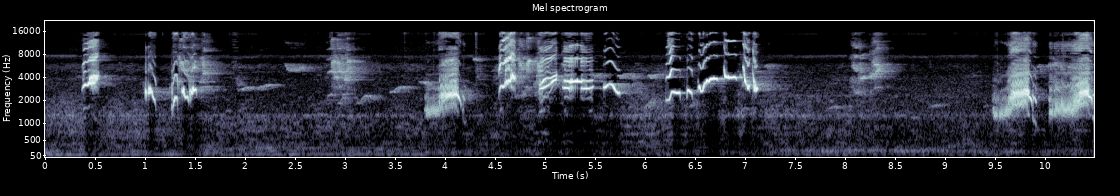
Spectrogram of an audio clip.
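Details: Oriental magpie-robin (kacer) in constant, energetic song, pouring out its repertoire: loud, varied, sweet whistles and rapid trilled phrases, sharp chips and rising slurs, in bursts with short pauses between.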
